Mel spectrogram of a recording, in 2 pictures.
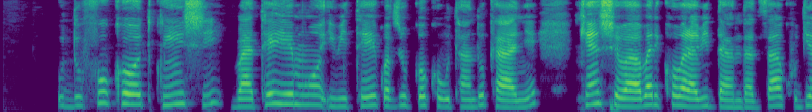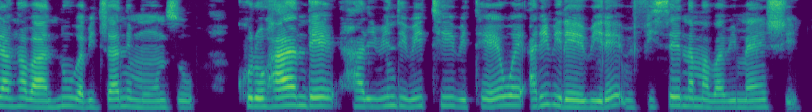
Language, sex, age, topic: Rundi, female, 18-24, agriculture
